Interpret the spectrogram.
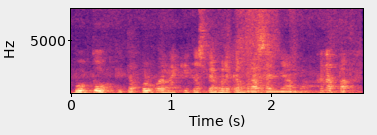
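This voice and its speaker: Speaking very fast in a fairly high-pitched voice, this man preaches to a men's gathering, energetically spinning stories and asking the crowd for an amen. Background noise fills the echoey space.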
